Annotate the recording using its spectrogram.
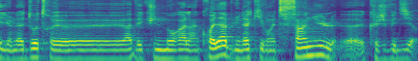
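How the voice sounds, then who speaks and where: A man speaks at a very fast pace and a medium pitch in a dark, mellow tone. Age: 20s. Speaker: art director and photographer. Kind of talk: casual chat.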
